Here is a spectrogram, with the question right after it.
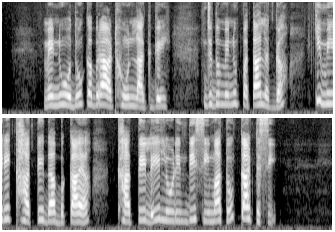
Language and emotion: Punjabi, fearful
